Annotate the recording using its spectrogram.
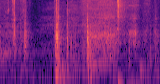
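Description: Small all-steel frame-lock folding knife being handled and opened: a click about two-thirds of a second in, a brief rustle, then a sharp click about one and a half seconds in as the blade locks open.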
